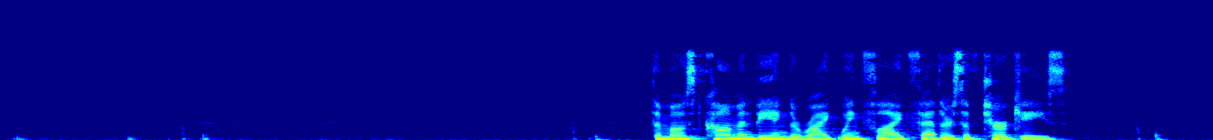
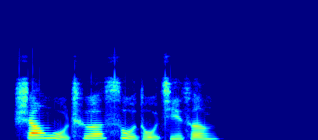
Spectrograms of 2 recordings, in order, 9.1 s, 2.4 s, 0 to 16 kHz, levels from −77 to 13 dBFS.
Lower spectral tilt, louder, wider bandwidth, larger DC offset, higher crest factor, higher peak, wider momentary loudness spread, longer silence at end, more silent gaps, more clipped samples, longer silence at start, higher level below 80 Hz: first, -6.5 dB/octave vs -3 dB/octave; second, -26 LUFS vs -23 LUFS; about the same, 10.5 kHz vs 10 kHz; neither; second, 16 dB vs 24 dB; second, -12 dBFS vs 0 dBFS; second, 7 LU vs 12 LU; second, 0.4 s vs 0.75 s; neither; neither; first, 0.95 s vs 0.1 s; about the same, -62 dBFS vs -62 dBFS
